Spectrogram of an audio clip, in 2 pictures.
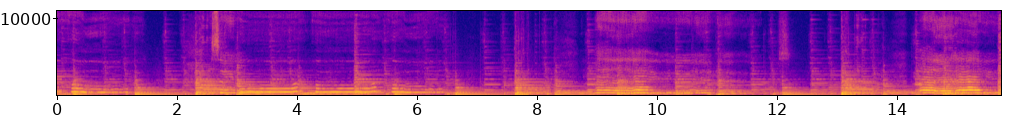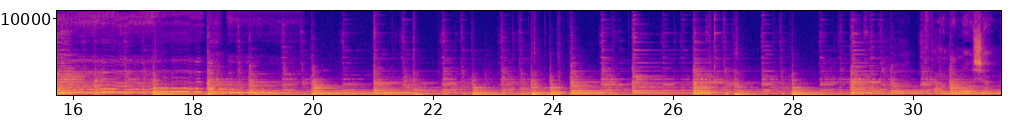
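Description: Acoustic guitar strummed in a steady rhythm, with a woman singing over it.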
